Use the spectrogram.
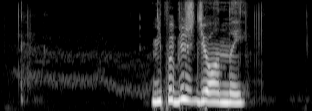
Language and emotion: Russian, neutral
